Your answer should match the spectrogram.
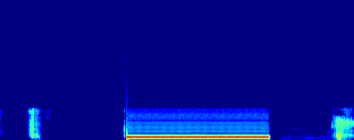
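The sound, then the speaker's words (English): A steady, loud telephone dial tone hums for about a second and a half after a phone has just been hung up, framed by brief soft rustling or clicking noises before and after it. “I swear, I just hung up the phone, and a second later, the name popped into my head.”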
